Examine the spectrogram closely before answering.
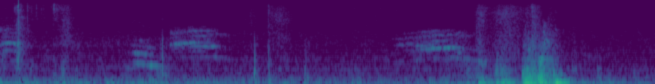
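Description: Kittens mewing: a short high mew at the start, then two longer wavering mews about a second and a half and four seconds in. Near the end comes the loudest sound, a cluster of thumps of small paws landing and running on the floor and mat.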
